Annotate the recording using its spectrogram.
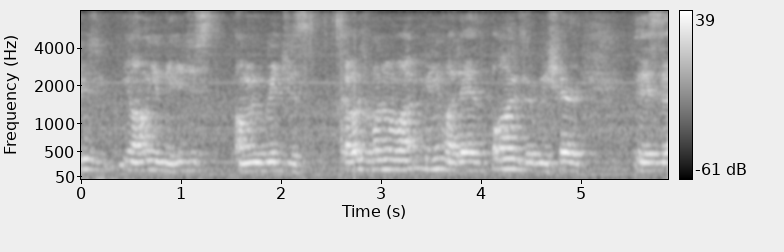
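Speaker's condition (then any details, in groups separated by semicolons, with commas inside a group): Cerebral palsy; from birth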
